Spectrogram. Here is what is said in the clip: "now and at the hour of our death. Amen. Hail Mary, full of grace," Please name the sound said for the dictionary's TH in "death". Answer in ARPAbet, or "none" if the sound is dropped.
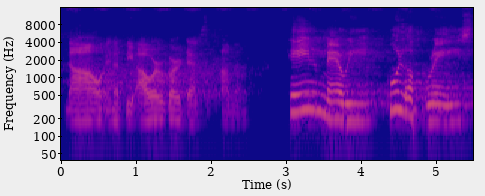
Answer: S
